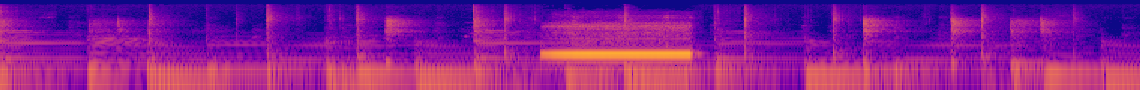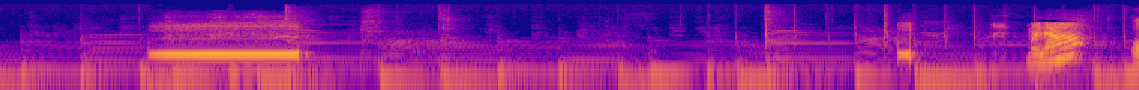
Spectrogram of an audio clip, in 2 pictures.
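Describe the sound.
A telephone line tone sounds twice, each steady beep lasting about a second and spaced several seconds apart, clear and fairly loud over continuous low background voices or music.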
